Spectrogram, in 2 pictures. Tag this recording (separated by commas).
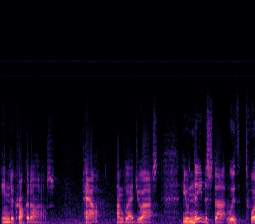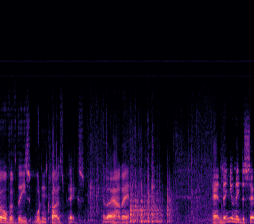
Speech, Wood, inside a small room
